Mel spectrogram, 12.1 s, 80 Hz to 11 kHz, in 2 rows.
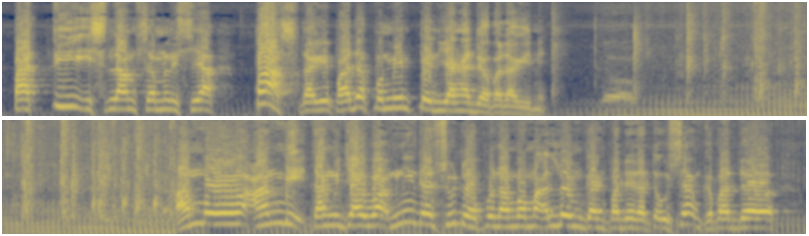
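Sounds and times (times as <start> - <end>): small engine running: 1.6 - 12.0.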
